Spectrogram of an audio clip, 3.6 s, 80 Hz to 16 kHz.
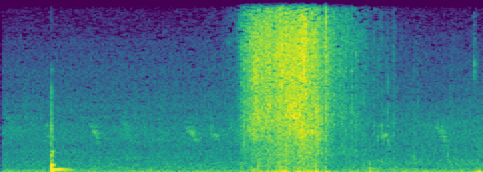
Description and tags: BRANCH MJH 01
branch, forest, nature, percussion, tree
